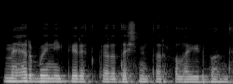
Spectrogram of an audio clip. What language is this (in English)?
Kashmiri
